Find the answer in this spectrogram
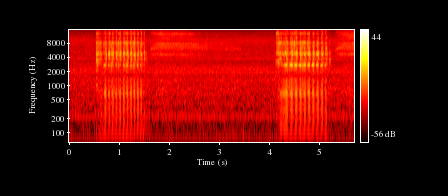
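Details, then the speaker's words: Pet napping after playtime, snoring; two loud, buzzing snores on the in-breath, about a second each and several seconds apart, with quiet breathing between. "And that was your momentary snore break."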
